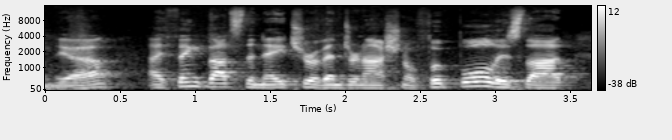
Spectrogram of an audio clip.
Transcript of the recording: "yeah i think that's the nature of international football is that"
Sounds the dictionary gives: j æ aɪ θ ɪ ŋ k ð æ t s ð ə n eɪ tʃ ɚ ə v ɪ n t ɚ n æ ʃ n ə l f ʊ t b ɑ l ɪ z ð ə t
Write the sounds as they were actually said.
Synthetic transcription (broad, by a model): j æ aɪ θ ɪ ŋ k ð æ t s ð ə n eɪ tʃ ɚ ə v ɪ n t ɚ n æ ʃ n l f ʊ t b ɑ l ɪ z ð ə t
